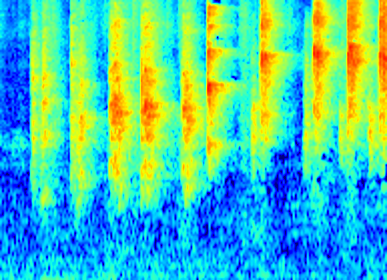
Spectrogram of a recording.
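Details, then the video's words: Young long-tailed shrike from the wild forest, a lure recording: coarse, scratchy notes repeated about three times a second, growing harsher and higher toward the end. "Pancingan burung cendet muda hutan"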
